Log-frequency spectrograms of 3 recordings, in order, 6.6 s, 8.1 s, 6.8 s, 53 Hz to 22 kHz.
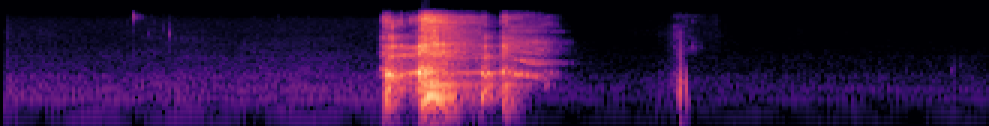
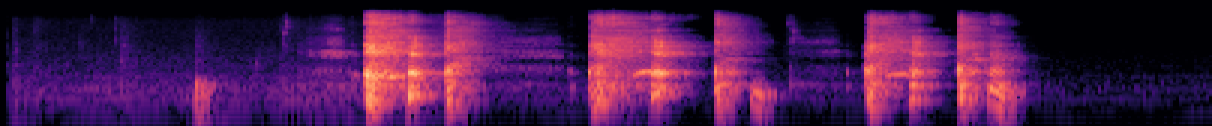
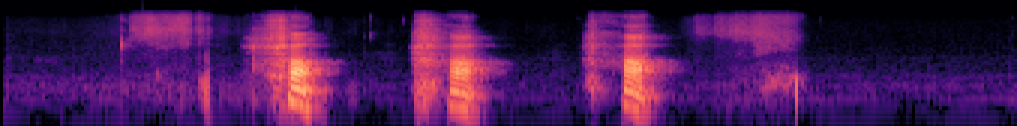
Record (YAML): cough_length: 6.6 s
cough_amplitude: 27586
cough_signal_mean_std_ratio: 0.22
three_cough_length: 8.1 s
three_cough_amplitude: 24263
three_cough_signal_mean_std_ratio: 0.34
exhalation_length: 6.8 s
exhalation_amplitude: 26856
exhalation_signal_mean_std_ratio: 0.26
survey_phase: beta (2021-08-13 to 2022-03-07)
age: 65+
gender: Male
wearing_mask: 'No'
symptom_none: true
smoker_status: Never smoked
respiratory_condition_asthma: false
respiratory_condition_other: false
recruitment_source: REACT
submission_delay: 1 day
covid_test_result: Negative
covid_test_method: RT-qPCR
influenza_a_test_result: Negative
influenza_b_test_result: Negative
